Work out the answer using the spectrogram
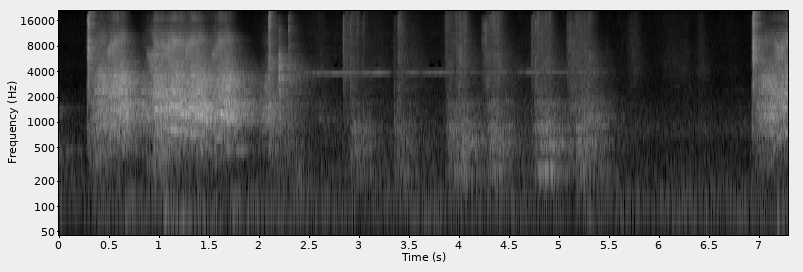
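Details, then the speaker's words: Yamaha FZ6 motorcycle right after fuel pump replacement, pump heard working, battery nearly dead: starter spins the engine in several bursts with fast churning but it never catches or fires; cranks but will not start. "Still not working, you guys. The battery is about to die. Oh, the motor is actually turning over."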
